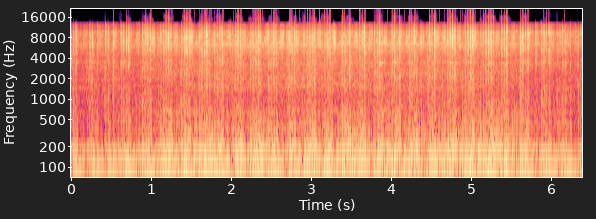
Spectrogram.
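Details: Knocking from a 1998 Mitsubishi Eclipse RS at idle and when blipped: a heavy, uneven low knock through the rumble, which the owner thinks comes from the transmission, exact source unknown.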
